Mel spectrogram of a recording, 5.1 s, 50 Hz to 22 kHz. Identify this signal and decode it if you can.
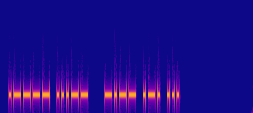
Morse code, heard as a keyed tone, about 25 wpm, 700 Hz. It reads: 13 YRS
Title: Practice QSO - Exchange 3 - More Info - 25wpm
